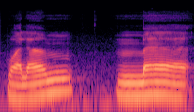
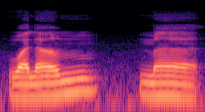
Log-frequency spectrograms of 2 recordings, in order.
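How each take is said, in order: Both takes have the same delivery.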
